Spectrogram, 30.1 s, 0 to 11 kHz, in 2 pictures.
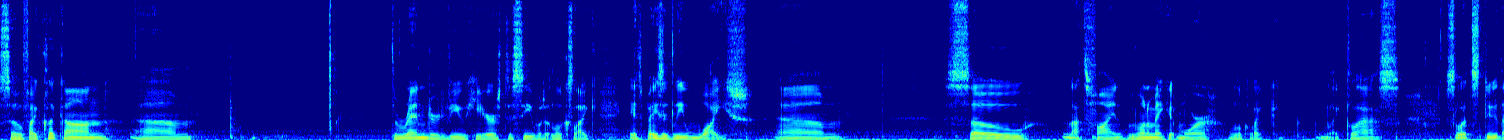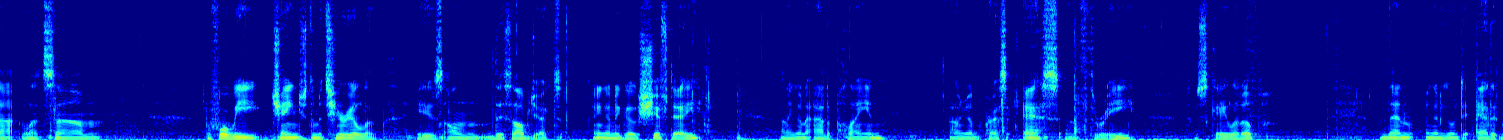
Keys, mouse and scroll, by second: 1.3 click, 15.6 KP_7, 22.0 shift+a, 25.1 s, 25.4 middle click, 26.7 click, 27.0 scroll down 1, 27.6-30.0 middle drag, 28.7-29.4 scroll up 2, 29.4-29.9 scroll up 1, 29.9 Tab.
